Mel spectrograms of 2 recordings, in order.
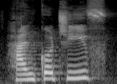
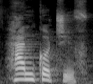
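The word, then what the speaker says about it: handkerchief: जैसे कि Wednesday, handsome, हैंडकरचीफ, sandwich. Sandwich ये गलत प्रोनाउंसिएशन हो जाएगा। सैंडविच, हैंडकरचीफ, हैंडकरचीफ, डी यहाँ पर साइलेंट है, तो ये जो कुछ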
